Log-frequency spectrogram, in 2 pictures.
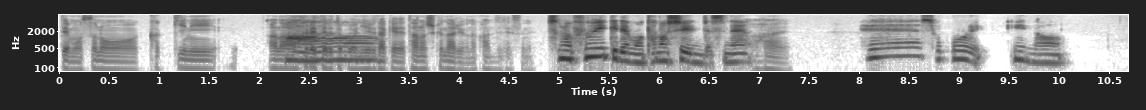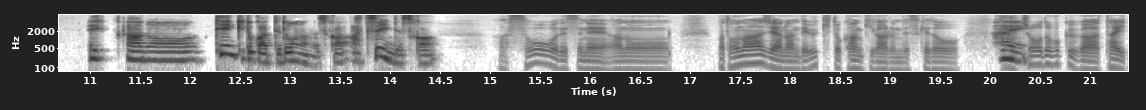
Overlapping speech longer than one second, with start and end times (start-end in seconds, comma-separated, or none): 2.2-3.5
